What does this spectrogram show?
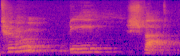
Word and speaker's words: Tu B'Shvat: I have to be able to pronounce it. Tu B'Shvat.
